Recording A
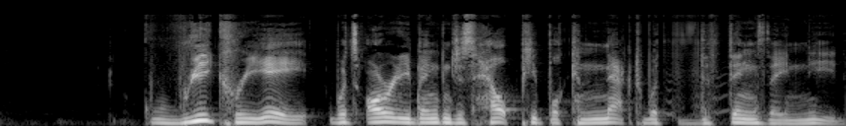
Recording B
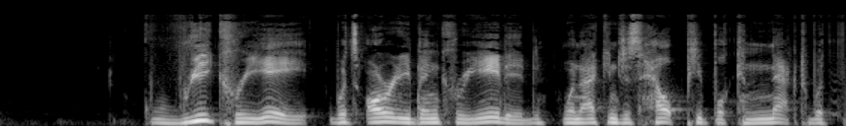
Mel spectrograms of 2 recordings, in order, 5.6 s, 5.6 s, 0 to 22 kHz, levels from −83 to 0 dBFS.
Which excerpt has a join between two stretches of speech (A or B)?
A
